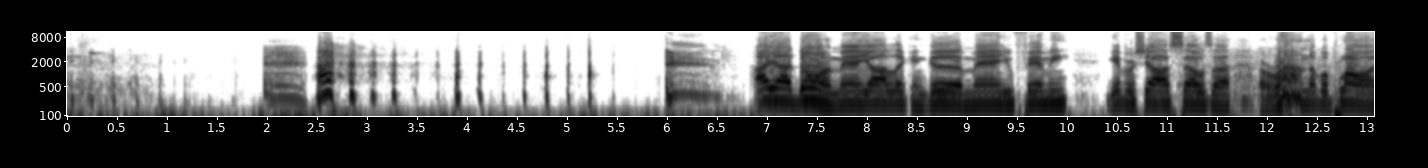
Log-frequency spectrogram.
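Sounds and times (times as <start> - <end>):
man laughing into microphone: 0.0 - 6.6.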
